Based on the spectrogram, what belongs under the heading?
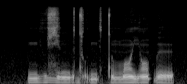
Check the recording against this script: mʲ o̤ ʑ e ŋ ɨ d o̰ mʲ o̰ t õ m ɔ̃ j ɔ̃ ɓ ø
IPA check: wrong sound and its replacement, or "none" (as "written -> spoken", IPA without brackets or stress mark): none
